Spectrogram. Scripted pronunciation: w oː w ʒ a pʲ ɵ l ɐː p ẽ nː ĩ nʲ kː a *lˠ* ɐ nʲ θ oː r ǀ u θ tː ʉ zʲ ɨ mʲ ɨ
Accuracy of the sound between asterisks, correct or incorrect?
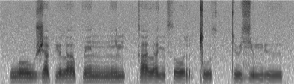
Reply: incorrect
